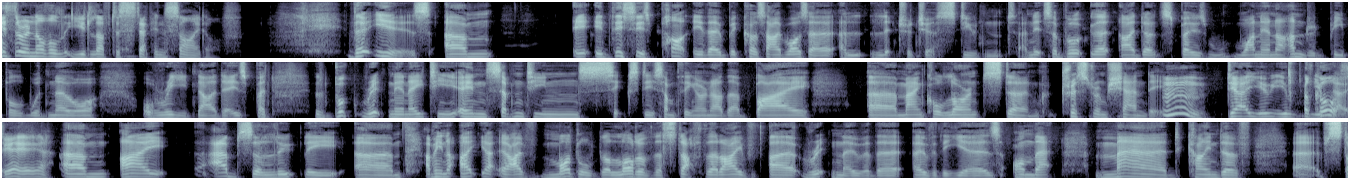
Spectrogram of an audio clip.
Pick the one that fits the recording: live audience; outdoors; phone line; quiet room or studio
quiet room or studio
